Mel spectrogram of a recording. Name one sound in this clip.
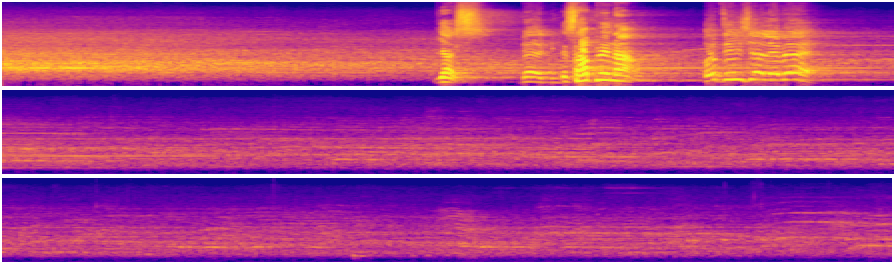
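A woman shouts loudly with emotion.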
